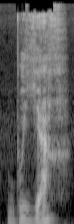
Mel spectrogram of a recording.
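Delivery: "buyach" as boo-yakh, both syllables sounded; two-syllable pronunciation. Shown as a demonstration. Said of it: "suggests that it's only one syllable".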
